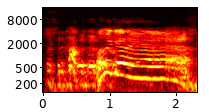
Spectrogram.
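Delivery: high, hugely drawn-out New York holler; mock New Yorker order, very slow and high; New York accent. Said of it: "That's very New York".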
